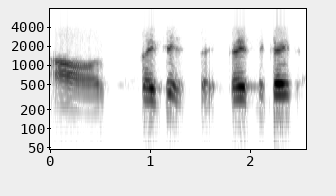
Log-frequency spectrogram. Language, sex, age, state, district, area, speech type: Hindi, male, 45-60, Uttar Pradesh, Azamgarh, rural, conversation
